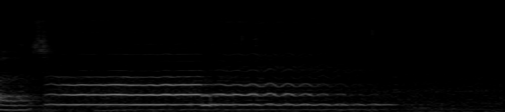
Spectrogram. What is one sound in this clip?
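A man chants in a long sustained tone, echoing in a large hall.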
